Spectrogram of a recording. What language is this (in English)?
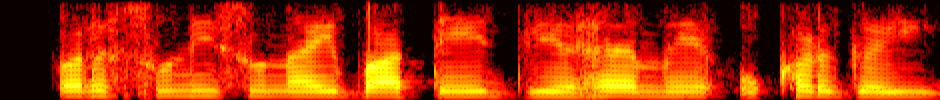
Hindi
